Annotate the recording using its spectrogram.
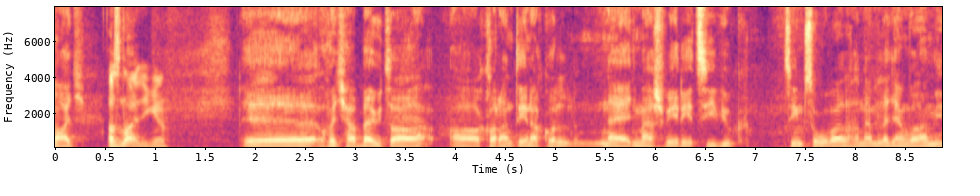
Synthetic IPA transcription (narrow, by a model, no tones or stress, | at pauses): ɒɟɒznɒɟiɡɛn | øːɦo̞chɒbɛjyt̪ɒː | kɒɾɒnt̪eːnɒkːo̞rnɛɛɟmaːʃʋeːɾeːt̪siːvjuk | t̪simpsoːvɒlɦɒnɛmlɛɟɛnvɒlɒmi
